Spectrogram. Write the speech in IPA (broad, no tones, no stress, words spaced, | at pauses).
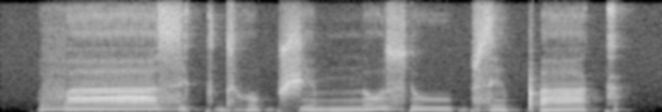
vaːzɪkdʱobʃem nozɾuːbzɪ pʼak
